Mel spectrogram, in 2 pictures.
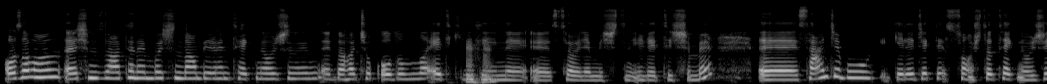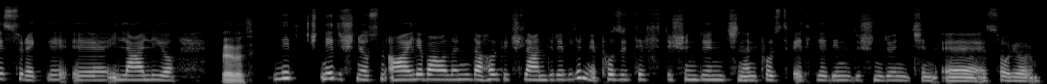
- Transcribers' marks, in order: other background noise
- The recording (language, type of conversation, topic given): Turkish, podcast, Teknoloji aile ilişkilerini nasıl etkiledi; senin deneyimin ne?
